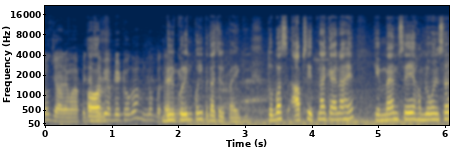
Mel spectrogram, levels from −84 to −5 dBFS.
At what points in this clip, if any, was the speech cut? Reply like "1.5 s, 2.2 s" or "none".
2.2 s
